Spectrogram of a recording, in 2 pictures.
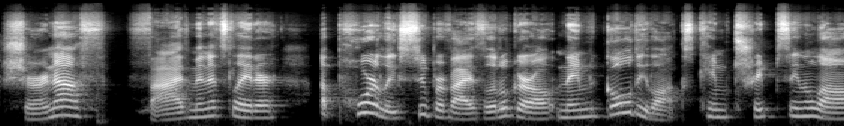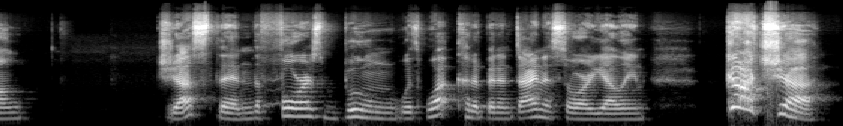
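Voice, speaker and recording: A woman reading a children's storybook aloud in a playful, tongue-in-cheek manner with emphatic pauses. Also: fairly low pitch, lively intonation, pushed and bright. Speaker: school storybook reader.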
